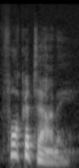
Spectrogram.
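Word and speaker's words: Whakatāne: And then they're told to pronounce words like Wakatani with an F sound, as in Whakatani. In other words, pronounce them differently than how they're spelt.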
